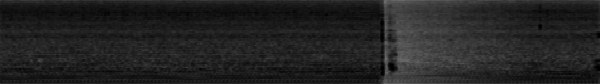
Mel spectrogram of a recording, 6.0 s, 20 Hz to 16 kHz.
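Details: John Deere 125 rider with a 14.5hp single-cylinder engine swapped in from an MTD, replacing a blown 20hp Briggs V-twin: steady buzzing run suddenly dips, then slowly climbs back; revs not holding even, governing seems off, cause suspected, not confirmed.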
